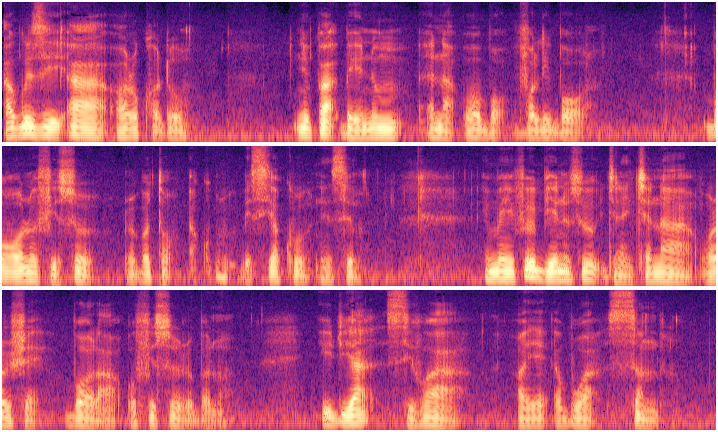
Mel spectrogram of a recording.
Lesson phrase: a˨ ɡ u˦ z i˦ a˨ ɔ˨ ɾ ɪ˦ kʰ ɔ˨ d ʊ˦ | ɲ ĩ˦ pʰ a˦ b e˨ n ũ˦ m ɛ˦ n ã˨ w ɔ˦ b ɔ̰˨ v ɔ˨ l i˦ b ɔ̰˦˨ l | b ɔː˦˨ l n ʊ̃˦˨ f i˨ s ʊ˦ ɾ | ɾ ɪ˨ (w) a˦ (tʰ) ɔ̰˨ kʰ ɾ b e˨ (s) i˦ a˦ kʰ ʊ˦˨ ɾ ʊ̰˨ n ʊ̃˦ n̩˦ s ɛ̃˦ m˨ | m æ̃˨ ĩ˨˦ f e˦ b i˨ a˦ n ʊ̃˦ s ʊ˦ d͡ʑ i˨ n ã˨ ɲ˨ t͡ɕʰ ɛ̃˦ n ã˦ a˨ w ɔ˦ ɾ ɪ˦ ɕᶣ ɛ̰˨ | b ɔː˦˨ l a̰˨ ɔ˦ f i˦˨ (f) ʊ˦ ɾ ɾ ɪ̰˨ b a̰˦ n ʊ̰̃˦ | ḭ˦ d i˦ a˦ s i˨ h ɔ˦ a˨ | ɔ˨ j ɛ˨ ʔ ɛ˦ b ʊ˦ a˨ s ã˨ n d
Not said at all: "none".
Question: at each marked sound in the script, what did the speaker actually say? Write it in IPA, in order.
b, tʰ, s, s

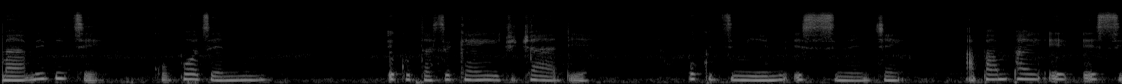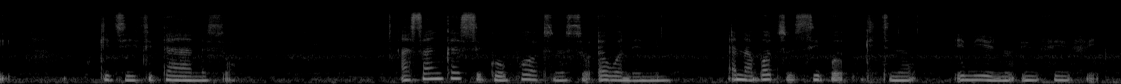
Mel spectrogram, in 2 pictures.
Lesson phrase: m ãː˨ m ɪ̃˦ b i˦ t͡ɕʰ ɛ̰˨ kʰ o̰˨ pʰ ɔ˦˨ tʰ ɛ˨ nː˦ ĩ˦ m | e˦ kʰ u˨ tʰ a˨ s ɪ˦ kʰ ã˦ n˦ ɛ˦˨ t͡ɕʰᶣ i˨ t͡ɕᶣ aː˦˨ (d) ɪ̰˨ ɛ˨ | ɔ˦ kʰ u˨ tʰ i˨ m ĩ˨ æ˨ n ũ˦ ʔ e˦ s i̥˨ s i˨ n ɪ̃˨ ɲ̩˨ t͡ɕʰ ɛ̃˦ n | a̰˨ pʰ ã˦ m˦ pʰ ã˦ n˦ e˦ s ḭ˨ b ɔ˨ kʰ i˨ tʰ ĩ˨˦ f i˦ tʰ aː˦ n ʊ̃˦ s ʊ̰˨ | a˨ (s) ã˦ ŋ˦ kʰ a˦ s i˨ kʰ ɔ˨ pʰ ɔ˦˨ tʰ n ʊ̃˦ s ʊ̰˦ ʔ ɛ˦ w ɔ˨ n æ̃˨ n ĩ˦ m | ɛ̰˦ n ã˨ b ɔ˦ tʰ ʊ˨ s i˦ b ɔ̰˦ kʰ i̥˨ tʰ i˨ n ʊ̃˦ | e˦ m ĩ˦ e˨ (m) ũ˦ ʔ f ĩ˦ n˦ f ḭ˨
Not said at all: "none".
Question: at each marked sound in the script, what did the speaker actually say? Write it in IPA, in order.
d, s, n

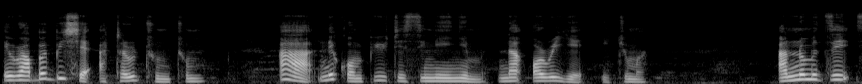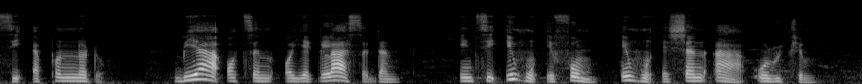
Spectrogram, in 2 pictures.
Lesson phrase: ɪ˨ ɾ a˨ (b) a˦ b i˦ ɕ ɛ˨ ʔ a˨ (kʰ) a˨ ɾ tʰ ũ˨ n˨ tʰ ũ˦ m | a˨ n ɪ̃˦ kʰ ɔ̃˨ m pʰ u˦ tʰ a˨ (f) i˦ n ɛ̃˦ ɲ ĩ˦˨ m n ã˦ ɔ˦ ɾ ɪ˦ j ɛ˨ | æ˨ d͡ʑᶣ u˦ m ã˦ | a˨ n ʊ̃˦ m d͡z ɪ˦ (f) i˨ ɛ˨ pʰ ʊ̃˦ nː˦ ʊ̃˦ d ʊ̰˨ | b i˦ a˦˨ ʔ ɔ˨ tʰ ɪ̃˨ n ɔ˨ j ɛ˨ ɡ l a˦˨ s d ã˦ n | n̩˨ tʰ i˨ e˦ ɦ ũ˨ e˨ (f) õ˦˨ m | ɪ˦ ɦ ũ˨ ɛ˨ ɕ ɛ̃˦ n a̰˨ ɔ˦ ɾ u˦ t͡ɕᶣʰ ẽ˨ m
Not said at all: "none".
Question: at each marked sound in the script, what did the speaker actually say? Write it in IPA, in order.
b, tʰ, s, s, f

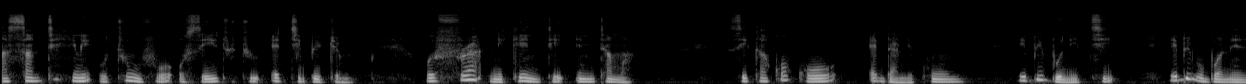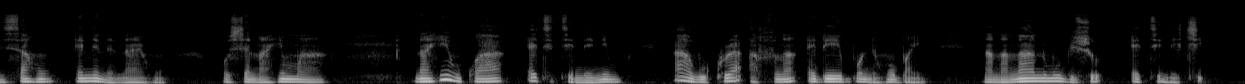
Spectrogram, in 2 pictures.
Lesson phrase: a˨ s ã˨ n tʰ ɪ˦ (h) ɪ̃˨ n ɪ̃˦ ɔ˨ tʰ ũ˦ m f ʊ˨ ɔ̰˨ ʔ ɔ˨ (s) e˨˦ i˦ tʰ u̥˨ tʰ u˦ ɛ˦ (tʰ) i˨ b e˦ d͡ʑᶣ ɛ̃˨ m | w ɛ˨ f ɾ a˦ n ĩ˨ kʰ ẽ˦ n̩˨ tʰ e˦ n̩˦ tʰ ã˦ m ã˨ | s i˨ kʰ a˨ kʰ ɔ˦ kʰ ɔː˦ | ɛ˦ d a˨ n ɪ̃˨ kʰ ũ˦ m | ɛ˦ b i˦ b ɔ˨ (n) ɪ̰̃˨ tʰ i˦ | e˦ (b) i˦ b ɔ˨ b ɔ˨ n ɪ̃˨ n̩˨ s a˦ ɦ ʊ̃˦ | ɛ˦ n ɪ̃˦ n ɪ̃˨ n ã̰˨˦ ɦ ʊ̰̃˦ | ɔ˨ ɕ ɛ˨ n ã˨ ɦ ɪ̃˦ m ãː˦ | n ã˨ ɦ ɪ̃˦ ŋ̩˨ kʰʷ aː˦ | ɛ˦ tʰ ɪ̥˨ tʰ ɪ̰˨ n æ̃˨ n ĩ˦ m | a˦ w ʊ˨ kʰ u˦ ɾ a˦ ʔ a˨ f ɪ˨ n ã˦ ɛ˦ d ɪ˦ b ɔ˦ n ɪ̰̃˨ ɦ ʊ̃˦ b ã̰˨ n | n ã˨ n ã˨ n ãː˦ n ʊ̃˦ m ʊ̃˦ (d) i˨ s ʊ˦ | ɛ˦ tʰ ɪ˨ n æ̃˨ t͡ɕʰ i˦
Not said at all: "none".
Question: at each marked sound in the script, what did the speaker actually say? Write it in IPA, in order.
h, s, tʰ, n, b, b

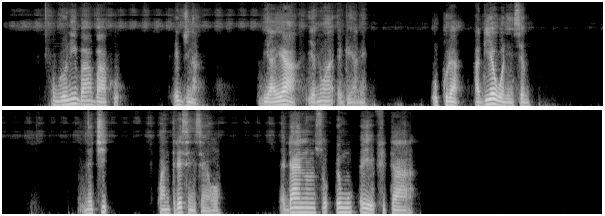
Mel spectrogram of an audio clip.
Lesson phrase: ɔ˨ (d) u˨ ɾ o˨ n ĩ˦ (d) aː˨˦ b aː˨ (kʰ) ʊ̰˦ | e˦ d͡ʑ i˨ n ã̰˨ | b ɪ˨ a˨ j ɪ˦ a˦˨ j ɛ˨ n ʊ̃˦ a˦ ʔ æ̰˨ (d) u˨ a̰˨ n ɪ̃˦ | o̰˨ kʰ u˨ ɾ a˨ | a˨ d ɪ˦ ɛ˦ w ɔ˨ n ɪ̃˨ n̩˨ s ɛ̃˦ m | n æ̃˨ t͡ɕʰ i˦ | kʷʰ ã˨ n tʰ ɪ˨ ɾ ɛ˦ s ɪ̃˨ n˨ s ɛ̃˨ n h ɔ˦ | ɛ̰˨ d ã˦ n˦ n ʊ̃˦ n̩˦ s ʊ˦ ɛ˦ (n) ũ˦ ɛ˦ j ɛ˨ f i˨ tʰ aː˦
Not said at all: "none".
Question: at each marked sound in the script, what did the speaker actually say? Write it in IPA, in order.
b, b, kʰ, d, m

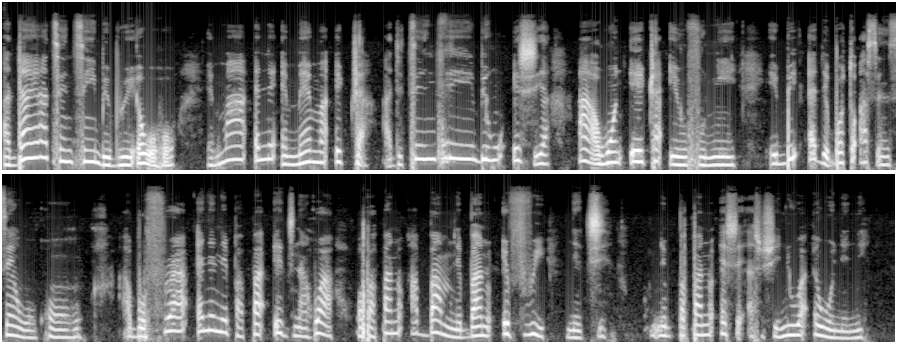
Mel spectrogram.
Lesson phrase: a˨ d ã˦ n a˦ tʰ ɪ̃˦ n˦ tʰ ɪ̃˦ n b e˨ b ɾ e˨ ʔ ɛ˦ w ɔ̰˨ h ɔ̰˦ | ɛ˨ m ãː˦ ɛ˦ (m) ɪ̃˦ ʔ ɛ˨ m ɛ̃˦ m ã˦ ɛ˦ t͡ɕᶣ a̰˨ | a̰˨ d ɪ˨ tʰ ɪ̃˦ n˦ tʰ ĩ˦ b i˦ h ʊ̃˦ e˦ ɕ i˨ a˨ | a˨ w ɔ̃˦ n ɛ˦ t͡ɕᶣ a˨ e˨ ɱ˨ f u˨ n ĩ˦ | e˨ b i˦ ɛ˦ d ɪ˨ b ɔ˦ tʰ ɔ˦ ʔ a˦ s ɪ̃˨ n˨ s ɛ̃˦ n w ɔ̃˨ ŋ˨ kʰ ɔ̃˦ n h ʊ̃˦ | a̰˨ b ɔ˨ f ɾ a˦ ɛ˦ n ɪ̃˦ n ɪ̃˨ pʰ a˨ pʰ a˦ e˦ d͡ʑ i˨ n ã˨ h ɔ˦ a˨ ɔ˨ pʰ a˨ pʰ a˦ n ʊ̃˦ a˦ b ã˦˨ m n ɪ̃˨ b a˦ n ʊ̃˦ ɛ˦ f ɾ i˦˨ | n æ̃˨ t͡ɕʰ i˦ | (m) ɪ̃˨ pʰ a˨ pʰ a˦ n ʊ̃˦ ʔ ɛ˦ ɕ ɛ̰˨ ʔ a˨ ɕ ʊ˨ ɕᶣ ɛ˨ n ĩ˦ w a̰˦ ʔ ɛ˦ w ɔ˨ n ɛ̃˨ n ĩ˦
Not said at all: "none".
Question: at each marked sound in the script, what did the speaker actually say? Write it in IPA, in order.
n, n

